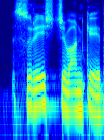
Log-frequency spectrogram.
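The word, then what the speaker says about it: Suresh Chavhanke: One of them is our executive editor and colleague Atul's interview with Suresh Chivanke. That's how you pronounce it, right? – Yeah.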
